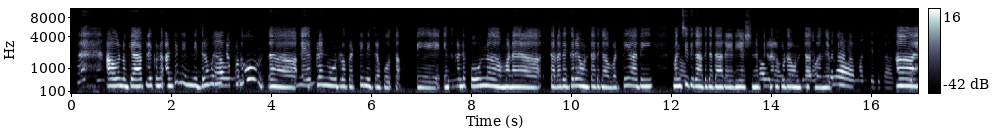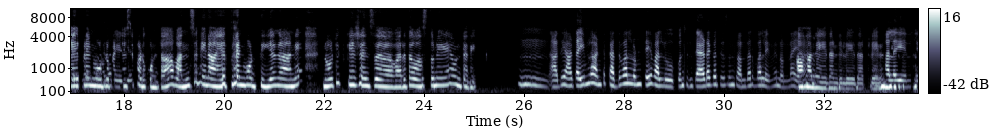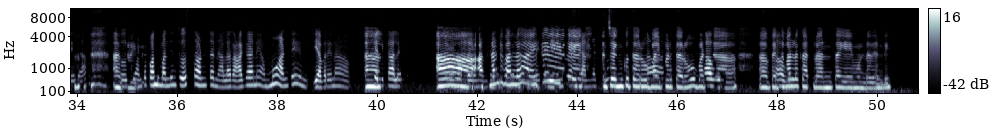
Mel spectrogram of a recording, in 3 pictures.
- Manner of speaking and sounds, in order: laugh; static; in English: "గ్యాప్"; in English: "ఎయిర్‌ప్లేన్ మోడ్‌లో"; in English: "ఎయిర్‌ప్లేన్ మోడ్‌లో"; in English: "రేడియేషన్"; chuckle; in English: "ఎయిర్‌ప్లేన్ మోడ్"; other background noise; laugh
- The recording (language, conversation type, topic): Telugu, podcast, నోటిఫికేషన్లు వచ్చినప్పుడు మీరు సాధారణంగా ఎలా స్పందిస్తారు?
